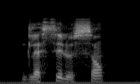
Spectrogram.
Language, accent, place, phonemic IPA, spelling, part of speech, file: French, France, Lyon, /ɡla.se l(ə) sɑ̃/, glacer le sang, verb, LL-Q150 (fra)-glacer le sang.wav
- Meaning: to make someone's blood run cold, to make someone's blood curdle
